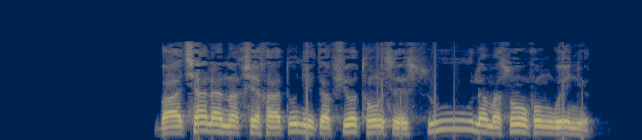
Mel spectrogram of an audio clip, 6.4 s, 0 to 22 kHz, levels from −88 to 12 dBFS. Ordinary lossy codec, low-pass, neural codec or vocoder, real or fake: MP3, 32 kbps; 7.2 kHz; none; real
